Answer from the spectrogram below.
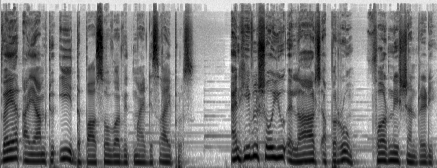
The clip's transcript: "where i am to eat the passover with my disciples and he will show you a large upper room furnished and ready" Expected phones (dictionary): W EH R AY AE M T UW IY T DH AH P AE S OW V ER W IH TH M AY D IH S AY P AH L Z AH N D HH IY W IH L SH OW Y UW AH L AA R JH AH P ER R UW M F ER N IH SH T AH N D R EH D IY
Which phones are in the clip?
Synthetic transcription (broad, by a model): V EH R AY AE M T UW IY T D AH P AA S OW V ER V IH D M AY D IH S AY P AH L S AH N D HH IY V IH L SH OW Y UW AH L AA R JH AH P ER R UW M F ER N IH SH AH N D R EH D IY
